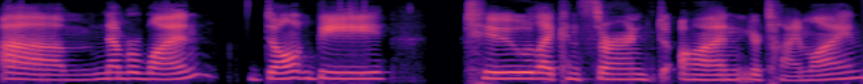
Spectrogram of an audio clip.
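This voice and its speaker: Recorded very cleanly against a silent background, a woman talks at a medium pitch in a bright, sharp tone with ordinary pitch variation. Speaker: pet photographer and business educator. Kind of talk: podcast interview. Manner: casual, with many fillers.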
